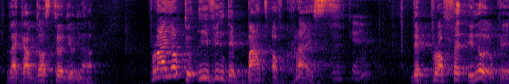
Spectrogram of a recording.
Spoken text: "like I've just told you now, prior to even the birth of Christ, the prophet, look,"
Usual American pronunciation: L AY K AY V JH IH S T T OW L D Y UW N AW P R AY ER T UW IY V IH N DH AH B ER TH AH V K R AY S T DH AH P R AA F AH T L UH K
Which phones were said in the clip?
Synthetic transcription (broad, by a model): L AY K AY V JH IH S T T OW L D Y UW N AW P R AY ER T UW IY V IH N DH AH B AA T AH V K R AY S T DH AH P R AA F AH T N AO K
